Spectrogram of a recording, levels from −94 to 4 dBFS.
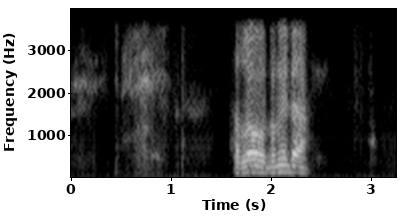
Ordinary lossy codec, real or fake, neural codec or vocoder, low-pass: none; fake; codec, 16 kHz, 2 kbps, FreqCodec, smaller model; 3.6 kHz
